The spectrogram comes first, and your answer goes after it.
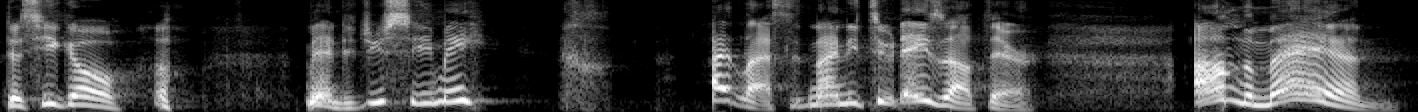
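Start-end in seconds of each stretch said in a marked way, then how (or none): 1.5-6.8 high, boastful show-off swagger. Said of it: "he doesn't talk like that".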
